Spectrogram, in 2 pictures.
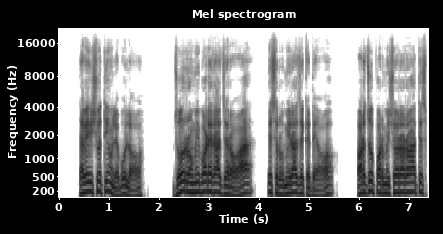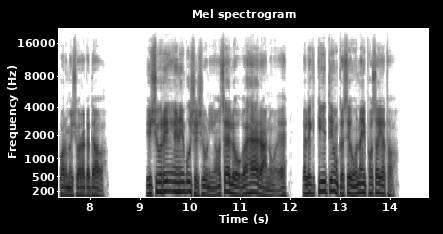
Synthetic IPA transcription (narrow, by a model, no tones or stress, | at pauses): t̪ɛːβɛjiːʃʊɛt̪ɪʊ̃lɛboːlɔ | d͡zoːɾoːmibɔɽɛɾaːd͡zɛɾɔa | t̪eːsɾoːmiɾaːd͡zɛkɛd̪ɛːɔ | ɔɾd͡zoːpɐɾmeːʃwəɾaɾɔat̪eːspɐɾmeːʃwəɾakɛd̪ɛːɔ | jiːʃuɾiɪɽ̃ibʊʃɛʃʊɽ̃ɪjɔsɛloːɡɦɛːɾaːnʊ̰ɛ | kɛːlɛːk̬it̪it̪ɪʊ̃k̬ɛseːunaːĩpʰɔsaːijat̪ʰɔ̰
